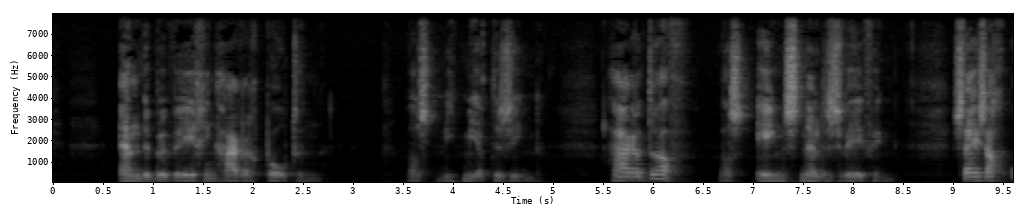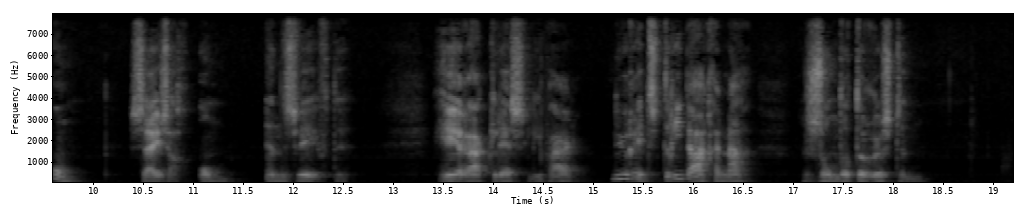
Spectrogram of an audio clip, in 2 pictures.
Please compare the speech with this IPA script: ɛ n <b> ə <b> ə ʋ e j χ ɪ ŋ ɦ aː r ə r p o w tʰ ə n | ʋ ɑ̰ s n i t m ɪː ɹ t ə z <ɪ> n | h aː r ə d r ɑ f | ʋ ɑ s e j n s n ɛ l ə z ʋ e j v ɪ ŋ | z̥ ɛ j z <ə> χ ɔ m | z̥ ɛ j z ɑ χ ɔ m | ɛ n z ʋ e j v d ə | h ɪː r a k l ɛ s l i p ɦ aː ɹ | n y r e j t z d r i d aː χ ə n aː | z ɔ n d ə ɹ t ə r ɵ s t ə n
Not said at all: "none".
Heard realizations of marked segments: d, b, i, ɑ

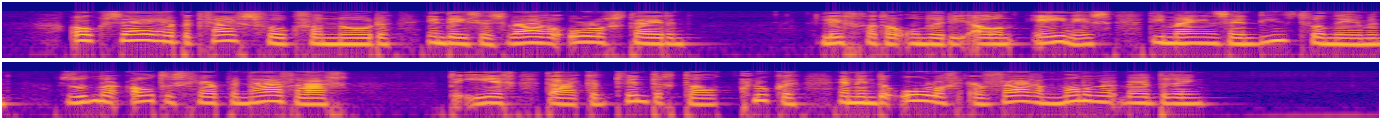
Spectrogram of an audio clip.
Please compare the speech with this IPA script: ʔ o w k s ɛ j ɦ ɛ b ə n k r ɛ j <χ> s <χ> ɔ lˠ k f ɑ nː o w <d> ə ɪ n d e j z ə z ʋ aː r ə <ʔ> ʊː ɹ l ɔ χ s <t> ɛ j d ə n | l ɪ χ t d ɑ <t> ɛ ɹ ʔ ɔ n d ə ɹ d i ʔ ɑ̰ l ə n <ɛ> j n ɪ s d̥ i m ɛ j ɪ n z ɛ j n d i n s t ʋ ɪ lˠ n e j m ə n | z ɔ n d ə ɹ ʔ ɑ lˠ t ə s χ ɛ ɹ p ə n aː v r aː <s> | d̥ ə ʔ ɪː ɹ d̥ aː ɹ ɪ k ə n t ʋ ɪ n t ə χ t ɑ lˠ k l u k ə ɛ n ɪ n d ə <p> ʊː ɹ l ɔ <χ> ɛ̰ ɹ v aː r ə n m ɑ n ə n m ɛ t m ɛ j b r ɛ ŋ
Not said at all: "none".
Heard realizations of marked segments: χ, f, d, ʔ, t, t, e, χ, ʔ, χ

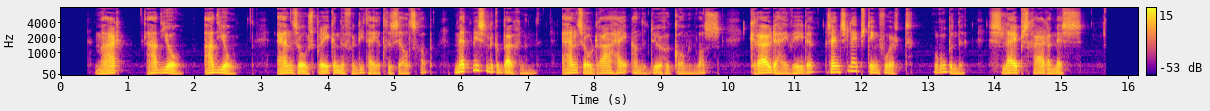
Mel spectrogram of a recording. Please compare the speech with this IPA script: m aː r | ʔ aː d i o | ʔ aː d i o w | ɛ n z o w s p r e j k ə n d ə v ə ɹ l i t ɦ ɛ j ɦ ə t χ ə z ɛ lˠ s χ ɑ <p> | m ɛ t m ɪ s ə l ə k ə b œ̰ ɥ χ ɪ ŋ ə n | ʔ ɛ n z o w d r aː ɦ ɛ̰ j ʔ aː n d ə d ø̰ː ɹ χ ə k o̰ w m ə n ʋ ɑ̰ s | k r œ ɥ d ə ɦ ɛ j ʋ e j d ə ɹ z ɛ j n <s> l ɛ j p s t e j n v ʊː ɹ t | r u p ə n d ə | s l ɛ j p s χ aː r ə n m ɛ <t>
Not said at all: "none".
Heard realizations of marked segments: p, s, s

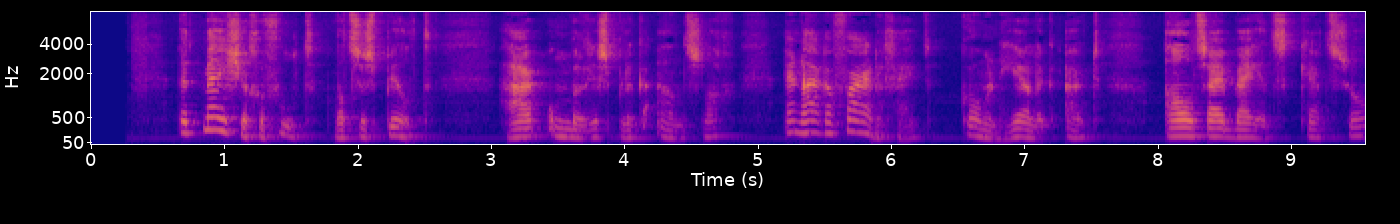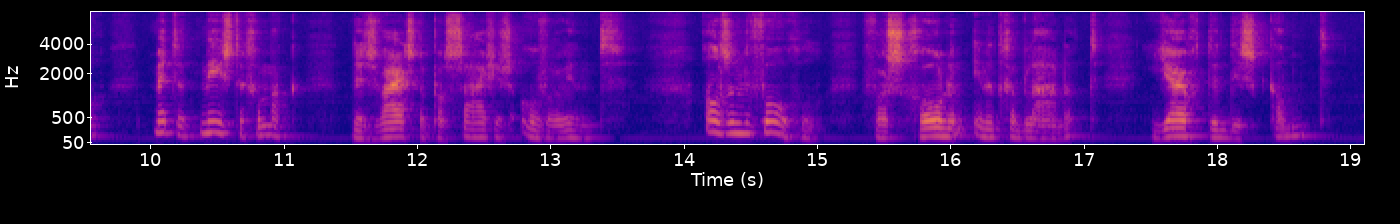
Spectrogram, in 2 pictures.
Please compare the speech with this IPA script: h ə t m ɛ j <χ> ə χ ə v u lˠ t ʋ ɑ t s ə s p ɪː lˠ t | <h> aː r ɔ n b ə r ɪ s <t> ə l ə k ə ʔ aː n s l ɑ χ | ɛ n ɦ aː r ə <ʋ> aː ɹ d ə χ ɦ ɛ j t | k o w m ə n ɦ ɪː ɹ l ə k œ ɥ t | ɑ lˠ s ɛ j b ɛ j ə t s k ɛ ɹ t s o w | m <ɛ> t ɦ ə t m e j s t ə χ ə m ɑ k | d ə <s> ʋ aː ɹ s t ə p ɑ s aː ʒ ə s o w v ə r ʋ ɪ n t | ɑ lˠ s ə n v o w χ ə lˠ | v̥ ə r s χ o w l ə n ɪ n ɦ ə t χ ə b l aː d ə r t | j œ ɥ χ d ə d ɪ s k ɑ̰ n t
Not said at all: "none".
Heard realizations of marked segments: ʃ, h, p, v, ɛ, z

